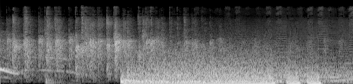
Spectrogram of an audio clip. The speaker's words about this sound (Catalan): En fi, fort aplaudiment per Arnold Schwarzenegger, que entra al búnquer!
